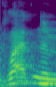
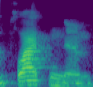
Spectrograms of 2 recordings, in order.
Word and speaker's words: platinum: magnets。来看最后一句，and platinum inside for propulsion。啊，我先读到这里，这是一句话。Platinum 指的是铂金啊，这个也是 ti 的话呢，不要读得很重，不要读成 platinum 啊，不好听，把它浊化一下 platinum。哎，标准来读的话呢，这个 ti 基本上是听不见的，舌尖顶到上颚，然后发一个鼻音就可以了 platinum。Alright, platinum。And platinum inside for propulsion 指的是推进力。Just add a bit of peroxide to the wastewater.And it will react with the platinum to form water and oxygen bubbles, which propel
